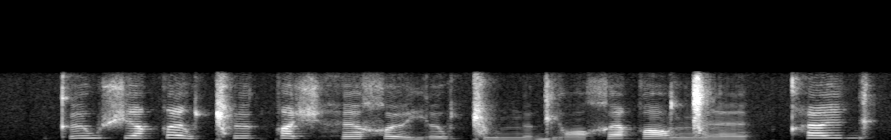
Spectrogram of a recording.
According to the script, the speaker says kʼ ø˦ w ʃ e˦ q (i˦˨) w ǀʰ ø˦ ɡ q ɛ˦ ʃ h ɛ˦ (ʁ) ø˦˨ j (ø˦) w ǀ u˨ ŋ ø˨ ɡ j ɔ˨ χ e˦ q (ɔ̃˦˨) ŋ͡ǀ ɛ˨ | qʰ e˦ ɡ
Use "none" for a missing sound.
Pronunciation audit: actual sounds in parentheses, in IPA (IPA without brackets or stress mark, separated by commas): i˦˨, χ, ø˦, ɔ˦˨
